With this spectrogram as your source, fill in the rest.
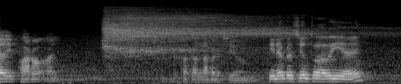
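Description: Steam hisses steadily from a pressure cooker.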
